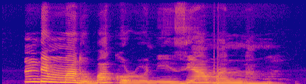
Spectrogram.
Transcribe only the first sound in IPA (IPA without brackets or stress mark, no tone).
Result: n̩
